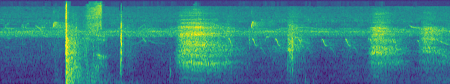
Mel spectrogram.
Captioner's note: knocking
